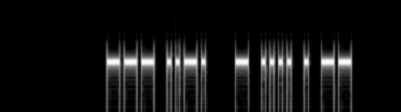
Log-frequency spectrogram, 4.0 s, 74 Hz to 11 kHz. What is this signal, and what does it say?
Morse code, heard as a keyed tone, about 28 wpm, 700 Hz. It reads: OF THEM
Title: Sets of 2 Words 28wpm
